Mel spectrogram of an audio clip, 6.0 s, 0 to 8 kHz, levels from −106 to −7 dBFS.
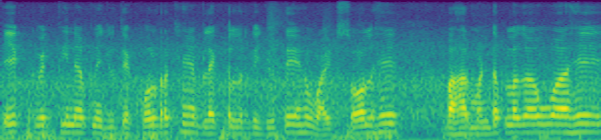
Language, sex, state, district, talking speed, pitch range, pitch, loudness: Hindi, male, Gujarat, Valsad, 210 wpm, 145-175 Hz, 165 Hz, -19 LUFS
